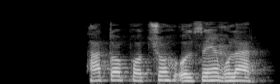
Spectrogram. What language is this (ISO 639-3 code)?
uzb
